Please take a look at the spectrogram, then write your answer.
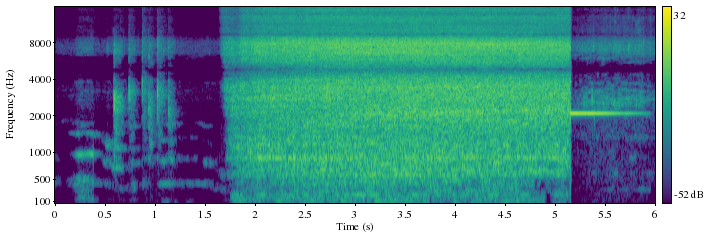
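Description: Tamarind juice is poured into garlic frying in oil and bursts into a loud, steady sizzle that lasts a few seconds before cutting off, after brief talk and clatter.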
